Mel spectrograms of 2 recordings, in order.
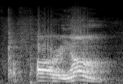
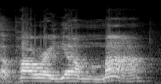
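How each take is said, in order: First: The word ends cleanly on the m sound. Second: The word ends with an extra 'ah' vowel. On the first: The speaker calls it right. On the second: The speaker calls it wrong.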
